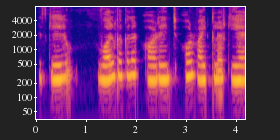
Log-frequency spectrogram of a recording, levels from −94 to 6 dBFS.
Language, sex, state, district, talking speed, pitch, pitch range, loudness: Hindi, female, Jharkhand, Palamu, 145 wpm, 240 Hz, 230-275 Hz, -16 LUFS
